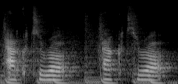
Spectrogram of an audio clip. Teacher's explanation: we pronounce a small r in actora, actora. And I here is not pronounced like actor-I, but actor, I think.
